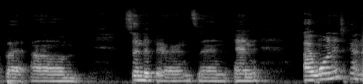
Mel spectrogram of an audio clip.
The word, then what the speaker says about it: Senda Berenson: of women's basketball, uh Senda Berenson, I think that's how you say her name. I always want to put an R in there. I always want to call her Sandra, but um Senda Berenson, and I wanted to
